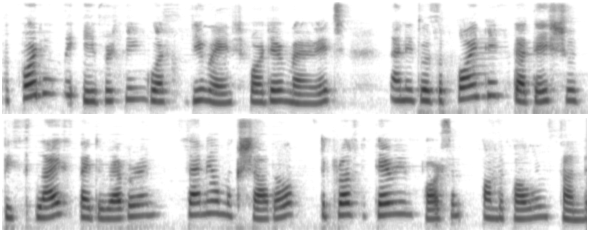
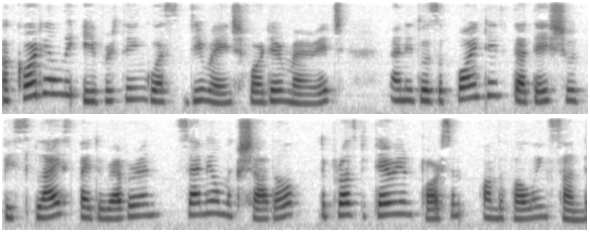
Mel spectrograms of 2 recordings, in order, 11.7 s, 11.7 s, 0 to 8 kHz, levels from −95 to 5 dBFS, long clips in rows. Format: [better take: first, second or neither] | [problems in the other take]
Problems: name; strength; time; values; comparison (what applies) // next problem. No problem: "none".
second | noise reduction (neural mask model DeepFilterNet 3)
